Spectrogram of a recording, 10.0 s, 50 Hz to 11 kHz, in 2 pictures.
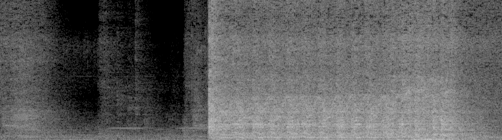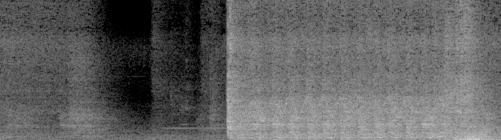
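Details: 6.7 Cummins diesel swapped into hotshot truck, after oil pan work and much fuel dumped: cranking, then sudden roar as it fires, fading out within seconds; starts briefly then stalls.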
